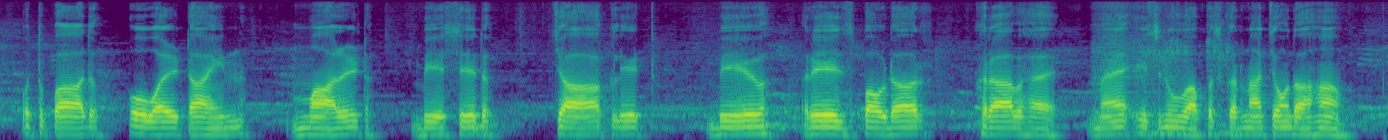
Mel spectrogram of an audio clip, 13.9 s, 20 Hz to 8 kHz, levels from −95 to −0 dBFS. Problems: none marked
